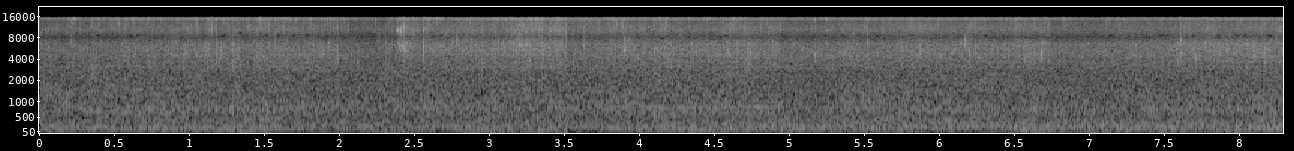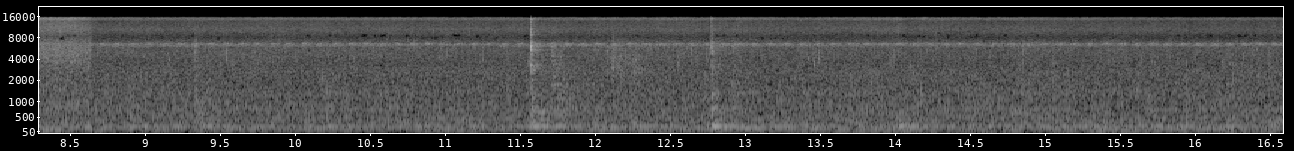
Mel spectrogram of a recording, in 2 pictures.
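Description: Potato tikkis frying in hot oil in a pan, a steady sizzle and bubbling of the oil, with two light clicks in the second half.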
